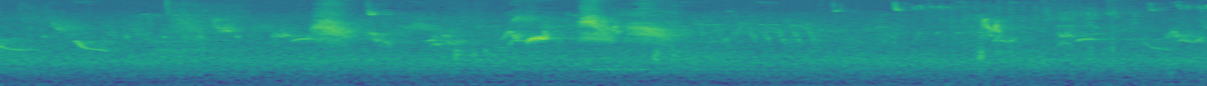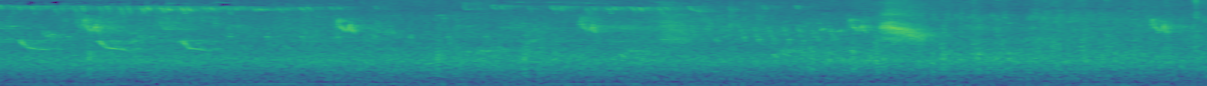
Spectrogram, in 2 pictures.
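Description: Birds calling: many short chirps and squeaky whistles, several sliding down in pitch, over a steady outdoor hiss, with a louder cluster of calls a few seconds in.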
